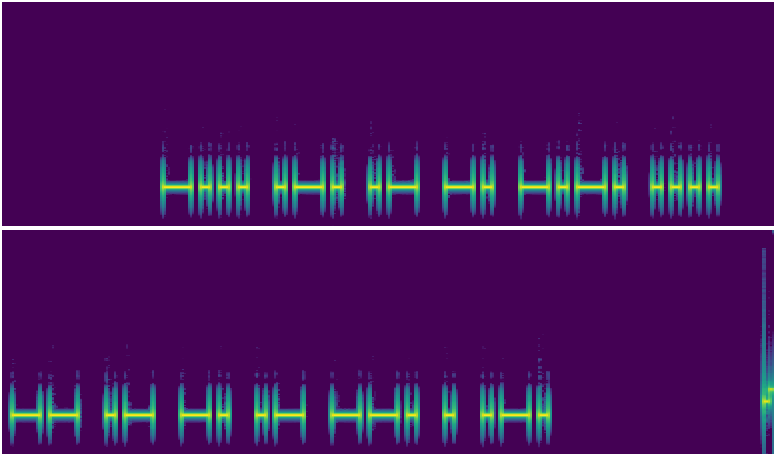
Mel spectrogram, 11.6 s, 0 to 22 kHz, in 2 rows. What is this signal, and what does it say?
Morse code, heard as a keyed tone, about 17 wpm, 700 Hz. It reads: BRANCH MANAGER
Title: Practice QSO - Exchange 3 - More Info - 17wpm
